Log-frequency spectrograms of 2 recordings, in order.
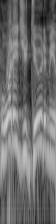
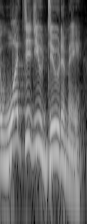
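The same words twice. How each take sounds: First: It is said in an upset, accusing tone. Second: It is said dreamily, caught up in the moment.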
